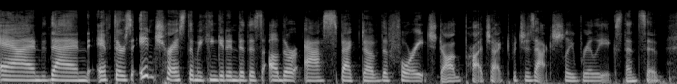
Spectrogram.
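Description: A woman speaks at a fairly quick pace in a medium pitch. Her intonation stays monotone and flat. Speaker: dog trainer business owner. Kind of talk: casual interview chat.

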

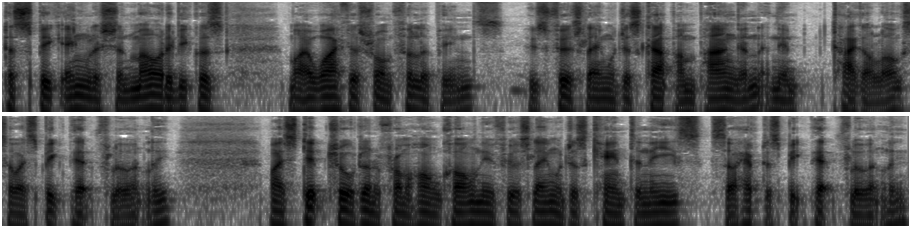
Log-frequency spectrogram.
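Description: With a New Zealand accent, a man talks at a fairly quick pace in a very deep, low voice with fairly even intonation. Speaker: poet. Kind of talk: interview.

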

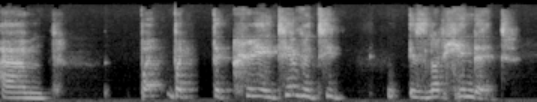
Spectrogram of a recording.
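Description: Over noticeable background noise, a man with an extremely high pitch speaks at a very slow pace with ordinary pitch variation. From South Africa, Eastern Cape (Gqeberha). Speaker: musician. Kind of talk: interview. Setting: video call.

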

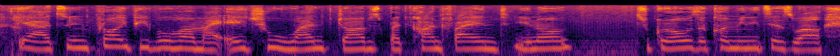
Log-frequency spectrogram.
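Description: A woman speaks at a moderate pace in a fairly high pitch, with monotone, flat intonation and very even loudness. Noticeable background noise sits behind her. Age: 20s. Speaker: skincare entrepreneur. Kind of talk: radio interview. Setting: radio studio.

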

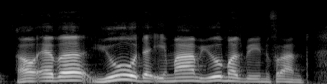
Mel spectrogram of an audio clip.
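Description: Over a quiet background, a man with an ordinary speaking voice talks at a moderate pace, his fairly high pitch showing ordinary pitch variation. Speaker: Islamic scholar. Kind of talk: religious lecture and Q&A. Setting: radio studio.

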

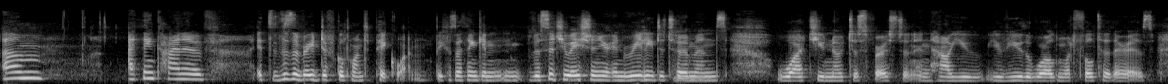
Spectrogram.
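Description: Against noticeable background noise, a woman speaks at a medium pitch. Her pace is fairly quick, with ordinary pitch variation. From South Africa, Johannesburg. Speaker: businesswoman. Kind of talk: casual chat.

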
